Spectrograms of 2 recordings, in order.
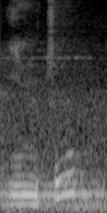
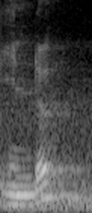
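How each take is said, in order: First: The middle consonant is a clear t sound. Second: The middle consonant is a soft d sound. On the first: "tapi itu jarang ya kalau misalkan dalam kehidupan sehari-hari" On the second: "jadi bunyinya menjadi bunyi D yang halus"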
